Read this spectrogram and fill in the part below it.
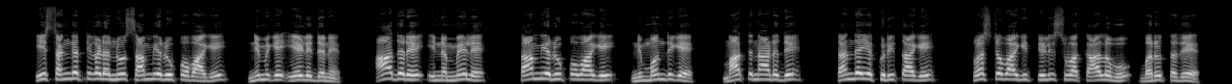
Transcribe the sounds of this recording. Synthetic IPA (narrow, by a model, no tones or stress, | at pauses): iːsɐŋɡɐt̪iɡɐɭɐnːusaːmjɐɾuːpɐʋaːɡi | nimɐɡe̞ʔe̞ːɭid̪ene | aːd̪ɐɾe̞ʔinːɐme̞ːle̞ | saːmjɐɾuːpɐʋaːɡinimːo̞nd̪iɡe̞ | maːt̪ɐnaːɽɐd̪e̞ | t̪ɐnd̪ɛjɐkuɾit̪aːɡi | sʋɐʂʈɐʋaːɡit̪iɭisuʋɐkaːlɐʋubɐɾut̪ːɐd̪e̞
